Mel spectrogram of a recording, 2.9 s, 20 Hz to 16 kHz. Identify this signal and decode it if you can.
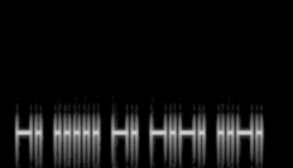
Morse code, heard as a keyed tone, about 25 wpm, 700 Hz. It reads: N5NCF
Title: USA Call Signs - 5 Characters - 4x Character Spacing - 25wpm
